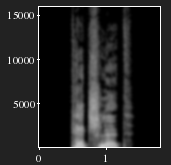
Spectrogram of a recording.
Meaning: second-person plural subjunctive I of tätscheln
- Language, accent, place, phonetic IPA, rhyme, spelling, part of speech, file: German, Germany, Berlin, [ˈtɛt͡ʃlət], -ɛt͡ʃlət, tätschlet, verb, De-tätschlet.ogg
